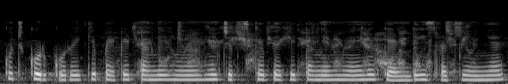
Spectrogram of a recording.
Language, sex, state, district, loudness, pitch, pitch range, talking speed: Hindi, female, Madhya Pradesh, Bhopal, -20 LUFS, 220 Hz, 215-225 Hz, 200 wpm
